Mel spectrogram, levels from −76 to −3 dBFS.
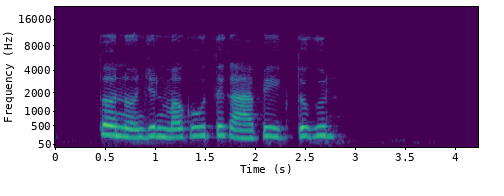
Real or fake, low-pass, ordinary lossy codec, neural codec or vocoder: real; 10.8 kHz; Opus, 24 kbps; none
